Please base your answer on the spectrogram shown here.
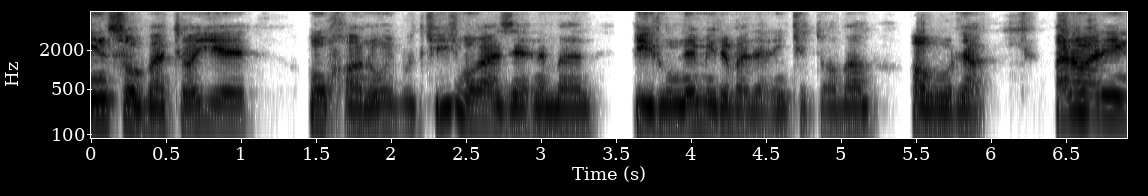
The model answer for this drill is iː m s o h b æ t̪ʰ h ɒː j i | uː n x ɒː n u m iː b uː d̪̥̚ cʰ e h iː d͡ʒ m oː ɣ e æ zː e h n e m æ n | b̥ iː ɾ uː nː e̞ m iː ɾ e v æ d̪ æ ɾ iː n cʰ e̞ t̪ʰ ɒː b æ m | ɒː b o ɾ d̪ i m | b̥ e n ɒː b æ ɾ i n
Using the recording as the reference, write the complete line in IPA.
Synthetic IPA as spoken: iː n s o h b æ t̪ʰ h ɒː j e | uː n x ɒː n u m iː b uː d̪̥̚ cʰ e h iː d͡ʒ m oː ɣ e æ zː e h n e m æ n | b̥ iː ɾ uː nː e̞ m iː ɾ e v æ d̪ æ ɾ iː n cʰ e̞ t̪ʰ ɒː b æ m | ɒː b o ɾ d̪ æ m | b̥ æ n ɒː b æ ɾ i n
